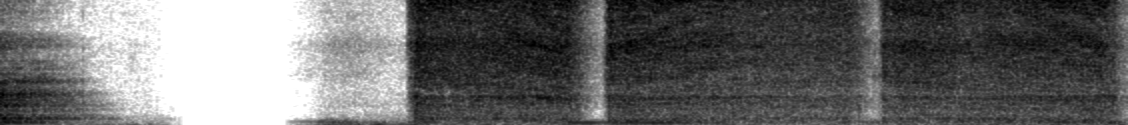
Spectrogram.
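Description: Spray gun laying a heavy wet paint coat onto old Mopar car bodywork, a loud steady hiss in three long bursts with short breaks between, after a quiet start.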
